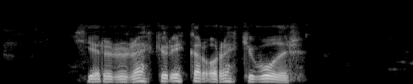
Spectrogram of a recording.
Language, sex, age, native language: Icelandic, male, 40-49, Icelandic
